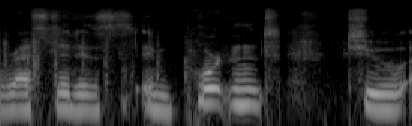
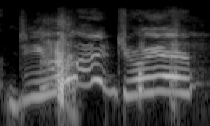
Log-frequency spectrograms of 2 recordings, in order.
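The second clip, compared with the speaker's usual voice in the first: much higher, louder awkward squeak; high-pitched screech; 10 semitones higher, 6 dB louder than usual. Acted. Awkward boy asks the cook to join the party, screeching high. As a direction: squeak the invitation like a nervous boy. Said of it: "your kinda screech or your high-pitched voice".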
